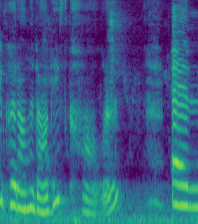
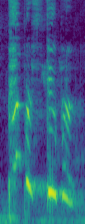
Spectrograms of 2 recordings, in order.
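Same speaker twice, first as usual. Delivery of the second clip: high, loud little sister squeal; little sister Polly squealing with glee; 9 semitones higher, 6 dB louder than usual. Acted. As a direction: squeal with delight. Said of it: "squealed Polly".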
